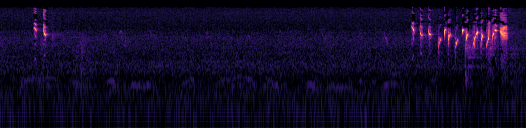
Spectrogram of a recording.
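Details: Khalwi-style song of a European goldfinch. Two thin high notes come early, then after a long hush a quick, bright, liquid twittering phrase runs for about a second and a half.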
